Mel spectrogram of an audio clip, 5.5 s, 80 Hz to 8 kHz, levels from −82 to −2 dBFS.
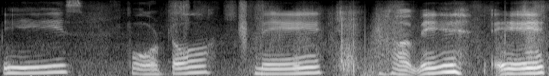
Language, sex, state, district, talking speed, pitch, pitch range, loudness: Hindi, female, Chandigarh, Chandigarh, 55 wpm, 210 Hz, 190-225 Hz, -17 LUFS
